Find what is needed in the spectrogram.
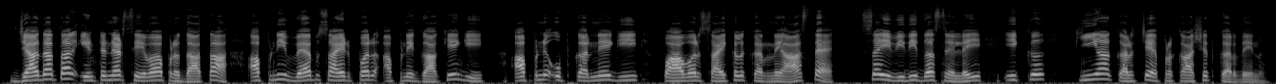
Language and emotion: Dogri, neutral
